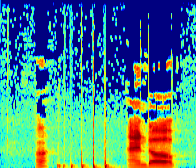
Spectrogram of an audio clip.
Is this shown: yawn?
no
